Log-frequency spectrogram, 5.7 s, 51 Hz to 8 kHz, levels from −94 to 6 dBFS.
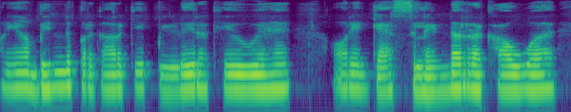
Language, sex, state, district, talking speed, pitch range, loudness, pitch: Hindi, male, Jharkhand, Deoghar, 155 wpm, 140-145 Hz, -18 LUFS, 140 Hz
